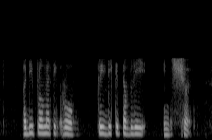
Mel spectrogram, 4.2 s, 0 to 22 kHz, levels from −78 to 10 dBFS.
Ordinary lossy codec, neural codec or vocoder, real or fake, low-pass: AAC, 16 kbps; none; real; 7.2 kHz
